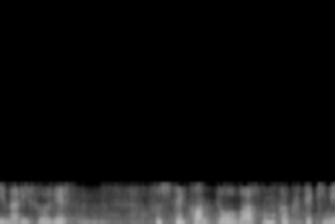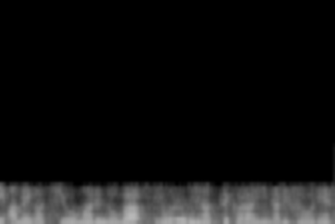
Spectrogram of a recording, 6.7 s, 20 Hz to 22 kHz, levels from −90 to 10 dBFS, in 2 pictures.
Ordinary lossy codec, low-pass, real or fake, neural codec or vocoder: AAC, 16 kbps; 7.2 kHz; fake; codec, 24 kHz, 0.5 kbps, DualCodec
